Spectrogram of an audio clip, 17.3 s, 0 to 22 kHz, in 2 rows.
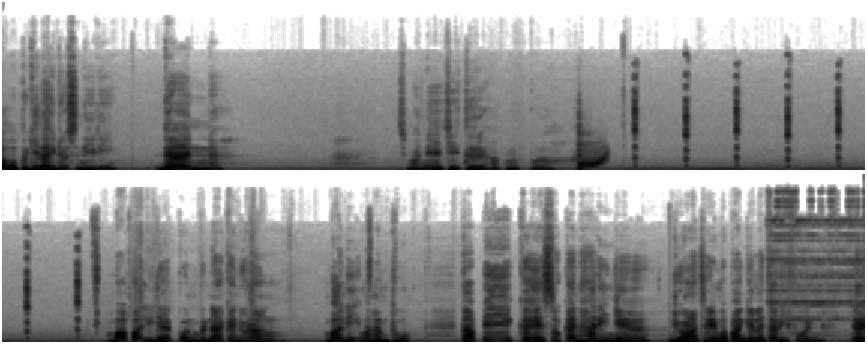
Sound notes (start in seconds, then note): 5.7 boink sound effect; 16.2 phone ringing sound effect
